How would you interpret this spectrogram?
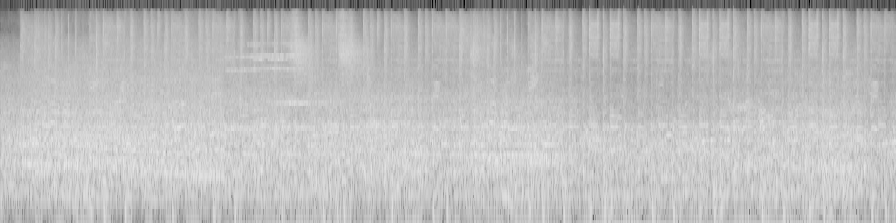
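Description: A rubber-tyred subway train rolls into the station with a steady, loud rumble and a faint high whine early on, the noise filling the platform throughout, with a murmur of voices underneath.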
